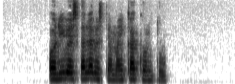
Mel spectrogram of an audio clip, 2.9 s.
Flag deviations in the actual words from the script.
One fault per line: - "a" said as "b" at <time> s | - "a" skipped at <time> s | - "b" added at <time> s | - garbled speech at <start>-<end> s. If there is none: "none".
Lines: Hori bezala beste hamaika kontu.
none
